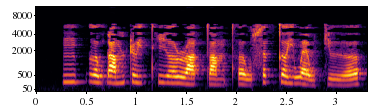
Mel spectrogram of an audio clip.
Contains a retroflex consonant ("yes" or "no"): yes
